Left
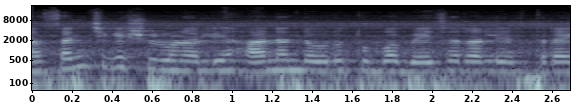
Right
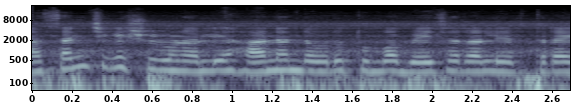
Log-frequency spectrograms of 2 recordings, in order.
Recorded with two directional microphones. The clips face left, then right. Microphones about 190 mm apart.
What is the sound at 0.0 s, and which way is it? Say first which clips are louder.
A woman's voice: right 3 dB; 15° right (ahead or behind).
